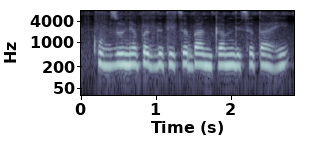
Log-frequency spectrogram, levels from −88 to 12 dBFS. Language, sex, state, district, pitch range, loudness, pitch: Marathi, female, Maharashtra, Aurangabad, 225-240 Hz, -15 LUFS, 235 Hz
